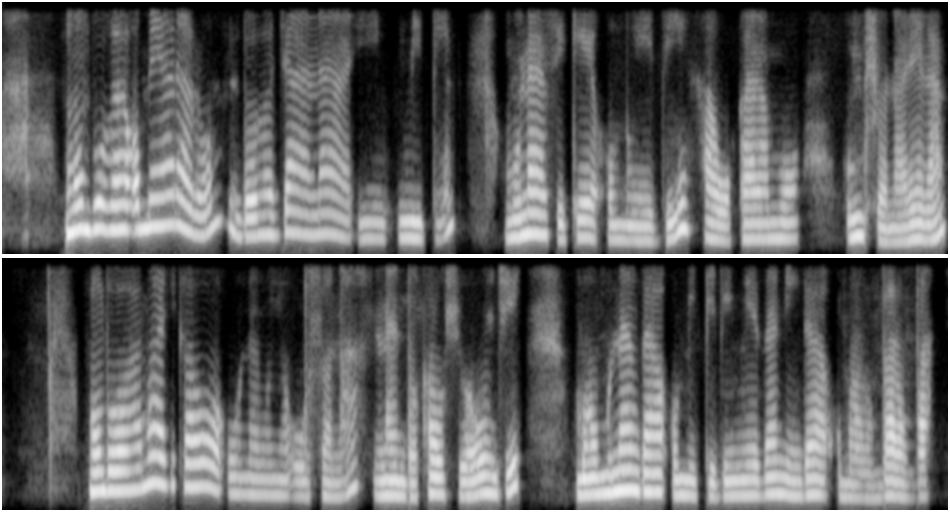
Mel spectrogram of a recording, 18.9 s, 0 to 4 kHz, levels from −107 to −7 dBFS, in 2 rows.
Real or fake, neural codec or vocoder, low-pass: fake; codec, 32 kHz, 1.9 kbps, SNAC; 3.6 kHz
